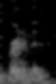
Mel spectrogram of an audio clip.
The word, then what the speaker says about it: Brenneman: right, well, it's Brenneman.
